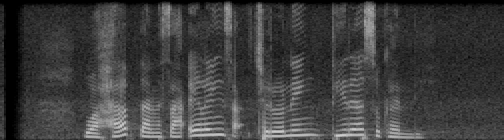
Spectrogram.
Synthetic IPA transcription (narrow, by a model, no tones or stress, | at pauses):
wahap̚t̪ansahʔelɪŋsaʔd̥ʒ̥ɾonɪŋd̪̥iɾasuɡ̥a̤nd̪i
